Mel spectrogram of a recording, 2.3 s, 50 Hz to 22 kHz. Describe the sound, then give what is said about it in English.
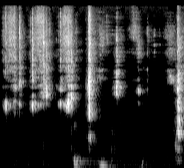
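Plastic playing cards from an 8-card deck being shuffled and six drawn, a series of crisp, rapid scraping and flicking bursts with brief pauses between them, with no voices. “So we're going to shuffle those cards, all of our cards back together.”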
